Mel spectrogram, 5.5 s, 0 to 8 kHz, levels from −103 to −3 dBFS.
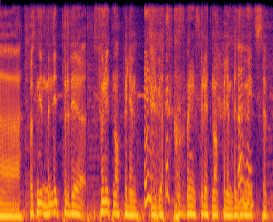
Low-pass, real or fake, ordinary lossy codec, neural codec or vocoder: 7.2 kHz; fake; Opus, 64 kbps; autoencoder, 48 kHz, 128 numbers a frame, DAC-VAE, trained on Japanese speech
